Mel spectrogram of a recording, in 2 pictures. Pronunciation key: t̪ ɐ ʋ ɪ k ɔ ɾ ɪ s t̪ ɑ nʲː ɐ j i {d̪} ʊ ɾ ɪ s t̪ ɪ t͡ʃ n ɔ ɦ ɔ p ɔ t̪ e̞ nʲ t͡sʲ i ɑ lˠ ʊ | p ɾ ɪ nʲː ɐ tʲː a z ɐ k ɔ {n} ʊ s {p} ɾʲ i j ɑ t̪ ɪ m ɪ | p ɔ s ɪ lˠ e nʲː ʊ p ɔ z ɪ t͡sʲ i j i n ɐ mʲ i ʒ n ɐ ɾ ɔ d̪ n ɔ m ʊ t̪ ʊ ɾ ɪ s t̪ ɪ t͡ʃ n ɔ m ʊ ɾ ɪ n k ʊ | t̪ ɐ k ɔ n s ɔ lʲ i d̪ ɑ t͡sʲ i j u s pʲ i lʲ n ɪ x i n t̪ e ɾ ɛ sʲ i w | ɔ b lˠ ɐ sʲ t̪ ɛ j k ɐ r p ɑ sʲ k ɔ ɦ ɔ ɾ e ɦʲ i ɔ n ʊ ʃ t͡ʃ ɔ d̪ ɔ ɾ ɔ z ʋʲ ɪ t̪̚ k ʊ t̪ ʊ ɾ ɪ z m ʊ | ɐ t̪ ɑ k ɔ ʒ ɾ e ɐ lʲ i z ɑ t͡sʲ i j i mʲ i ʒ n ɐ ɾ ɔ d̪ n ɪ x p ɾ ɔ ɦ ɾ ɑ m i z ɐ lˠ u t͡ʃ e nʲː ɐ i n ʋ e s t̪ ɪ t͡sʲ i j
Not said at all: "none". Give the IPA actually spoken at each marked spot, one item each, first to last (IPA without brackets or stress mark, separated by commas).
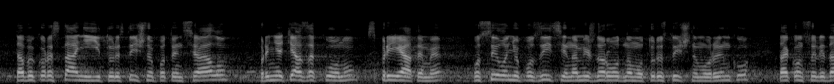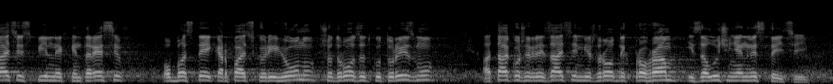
t̪, n, p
